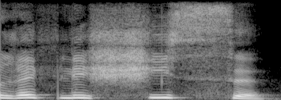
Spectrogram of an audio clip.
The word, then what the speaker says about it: réfléchissent: Ils réfléchissent. NT, je ne la prononce pas.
